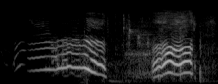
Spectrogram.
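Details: Newborn Great Pyredane puppies from a spring 2016 litter, a Blue Great Dane cross, giving two high, wavering whines that rise then fall, the second more tremulous, with a quiet pause between.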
